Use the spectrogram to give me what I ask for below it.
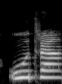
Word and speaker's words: утро: Утро means morning. The stress is on the first syllable, so утро.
